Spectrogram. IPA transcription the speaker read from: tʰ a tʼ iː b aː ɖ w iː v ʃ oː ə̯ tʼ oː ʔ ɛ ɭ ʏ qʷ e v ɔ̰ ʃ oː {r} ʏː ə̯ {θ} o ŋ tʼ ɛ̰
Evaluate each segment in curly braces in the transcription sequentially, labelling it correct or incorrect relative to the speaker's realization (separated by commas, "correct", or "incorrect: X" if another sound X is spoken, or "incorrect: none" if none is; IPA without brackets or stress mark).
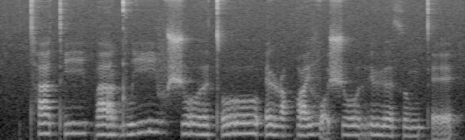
correct, correct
